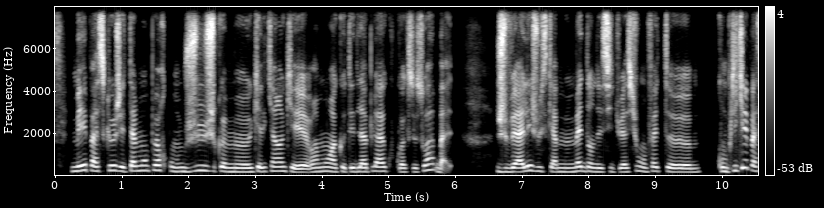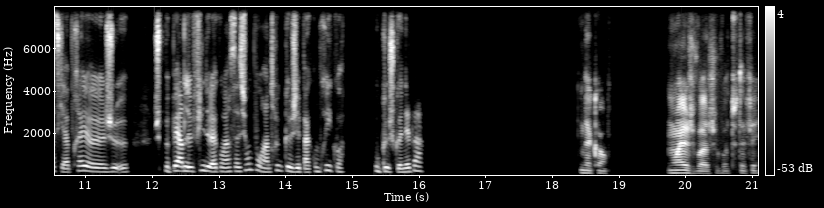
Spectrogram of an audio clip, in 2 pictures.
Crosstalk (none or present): none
